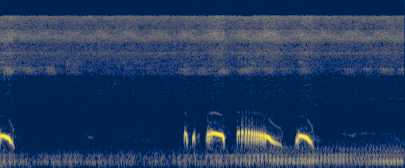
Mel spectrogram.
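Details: Spotted dove cooing, played to call in wild doves: one complete phrase of clipped notes, a long rolling coo sliding down, and a short final coo, with low background rumble.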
